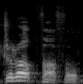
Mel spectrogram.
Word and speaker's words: stroopwafel: Neil Duffin says, haha, stroopwafel is pronounced stroopwafel.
